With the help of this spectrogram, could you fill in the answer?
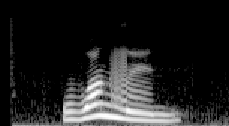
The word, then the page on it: cheeks: British English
